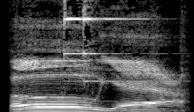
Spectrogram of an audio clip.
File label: drawn out oh yeah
